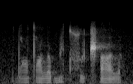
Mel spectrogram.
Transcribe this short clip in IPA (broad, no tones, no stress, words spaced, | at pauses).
dˤatˤa lubitsʷɛ t͡ʃʼal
